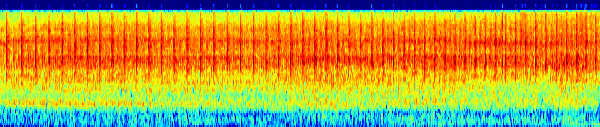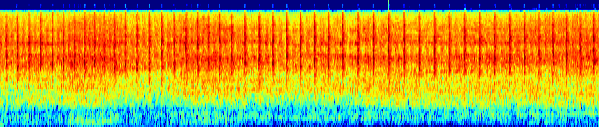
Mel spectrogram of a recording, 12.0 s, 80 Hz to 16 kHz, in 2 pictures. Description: this is a video of my 02 dodge ram with the engine knocking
